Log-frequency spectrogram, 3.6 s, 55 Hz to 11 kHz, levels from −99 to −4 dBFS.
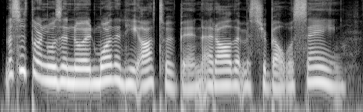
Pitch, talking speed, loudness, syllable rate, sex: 215 Hz, 295 wpm, -16 LUFS, 5.9 syllables/s, female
